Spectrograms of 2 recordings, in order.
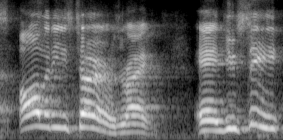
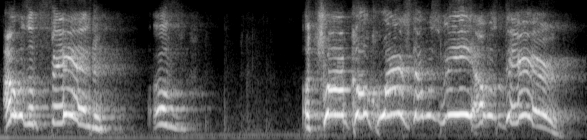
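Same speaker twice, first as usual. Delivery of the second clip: mock fan impression; 11 semitones higher, 3 dB louder than usual. Mocking the filmmaker who claims fandom, high put-on voice. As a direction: squeal it like a proud superfan. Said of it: "Him and Rappaport".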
